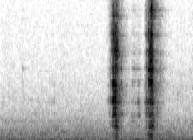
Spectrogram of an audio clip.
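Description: Two short rasping scrapes about half a second apart, near the end, from young hilsa (jatka) being cut and handled on a steel plate.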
